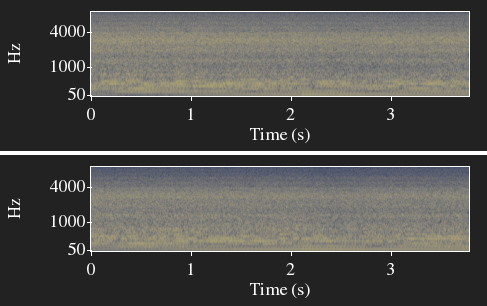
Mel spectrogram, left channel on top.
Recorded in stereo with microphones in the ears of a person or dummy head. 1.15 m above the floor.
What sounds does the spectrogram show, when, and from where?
Only background noise.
